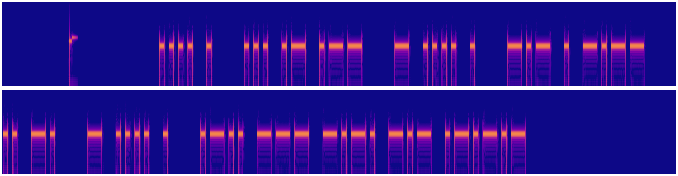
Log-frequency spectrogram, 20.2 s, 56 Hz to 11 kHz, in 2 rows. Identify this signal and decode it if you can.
Morse code, heard as a keyed tone, about 17 wpm, 700 Hz. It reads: HE SAW THE KEY IN THE LOCK.
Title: Sentences from Top 1300 Words 17wpm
